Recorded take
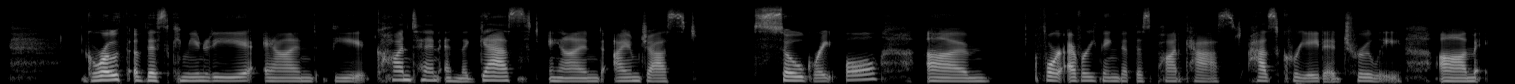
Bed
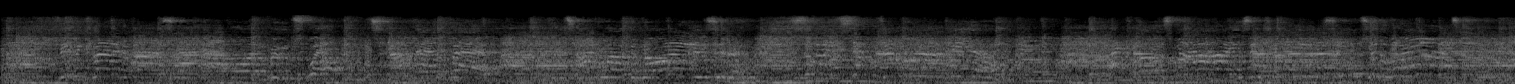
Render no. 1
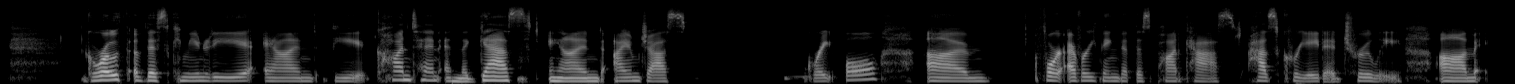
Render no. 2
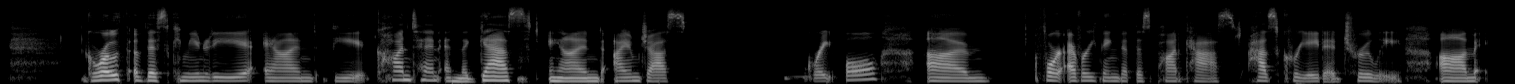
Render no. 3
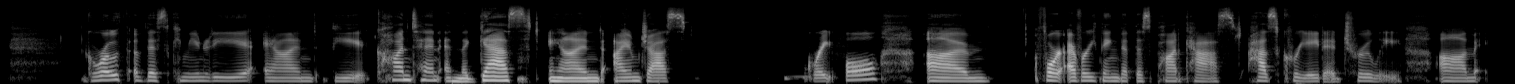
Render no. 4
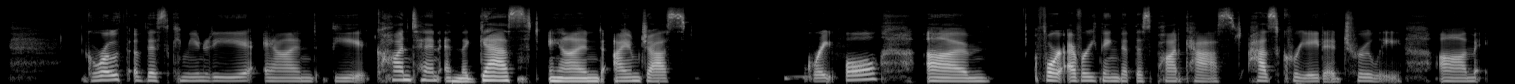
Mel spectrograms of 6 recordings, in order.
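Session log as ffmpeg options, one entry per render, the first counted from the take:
-filter_complex "[0:a]asettb=1/sr,asplit=3[a][b][c];[a]atrim=end=4.524[d];[b]atrim=start=4.52:end=6.18,asetpts=PTS-STARTPTS,afade=t=in:d=0.004:c=qsin,afade=t=out:st=1.656:d=0.004:c=qsin,lowshelf=f=380:g=9.5[e];[c]atrim=start=6.176[f];[d][e]acrossfade=d=0.004:c1=hsin:c2=qsin[g];[g][f]acrossfade=d=0.004:c1=qsin:c2=hsin,asplit=3[h][i][j];[h]afade=t=out:st=6.9:d=0.02[k];[i]asuperpass=centerf=290:order=12:qfactor=4.3,afade=t=in:st=6.9:d=0.02,afade=t=out:st=8.04:d=0.02[l];[j]afade=t=in:st=8.04:d=0.02[m];[k][l][m]amix=inputs=3:normalize=0"
-filter_complex "[0:a]asettb=1/sr,asplit=3[a][b][c];[a]atrim=end=6.594[d];[b]atrim=start=6.59:end=8.27,asetpts=PTS-STARTPTS,afade=t=in:d=0.004:c=qsin,afade=t=out:st=1.676:d=0.004:c=qsin,highpass=200[e];[c]atrim=start=8.266[f];[d][e]acrossfade=d=0.004:c1=hsin:c2=qsin[g];[g][f]acrossfade=d=0.004:c1=qsin:c2=hsin"
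-af "dynaudnorm=f=680:g=9:m=11.5dB"
-af "volume=2dB,alimiter=limit=-3dB:level=0:latency=1"

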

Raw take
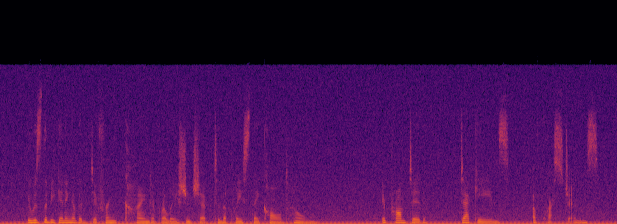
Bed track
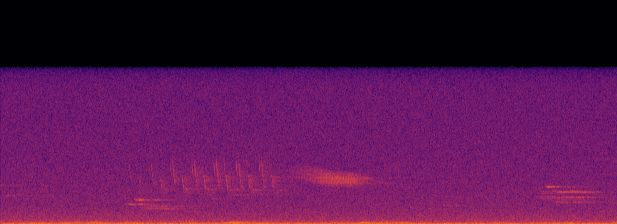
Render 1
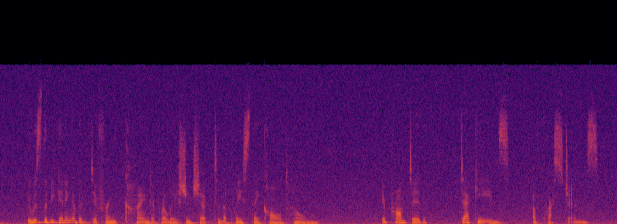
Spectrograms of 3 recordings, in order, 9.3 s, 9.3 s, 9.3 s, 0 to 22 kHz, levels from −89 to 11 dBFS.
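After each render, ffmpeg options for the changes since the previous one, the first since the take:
-af "bandreject=f=50:t=h:w=4,bandreject=f=100:t=h:w=4,bandreject=f=150:t=h:w=4,bandreject=f=200:t=h:w=4,bandreject=f=250:t=h:w=4"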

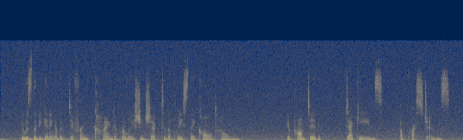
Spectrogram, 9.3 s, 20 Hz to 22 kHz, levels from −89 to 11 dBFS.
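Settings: -af "afftdn=nr=7:nf=-42"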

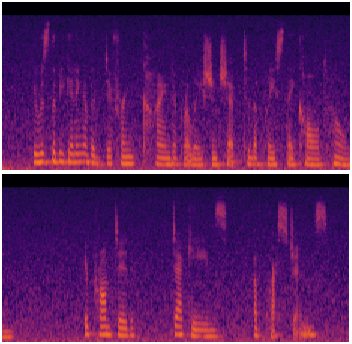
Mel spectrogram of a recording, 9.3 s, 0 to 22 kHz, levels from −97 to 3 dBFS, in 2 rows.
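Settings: -af "volume=-6.5dB"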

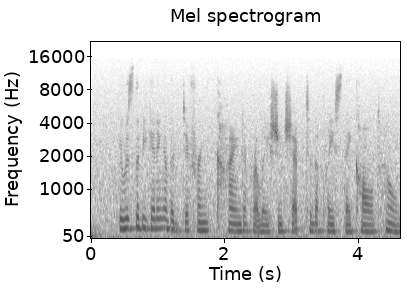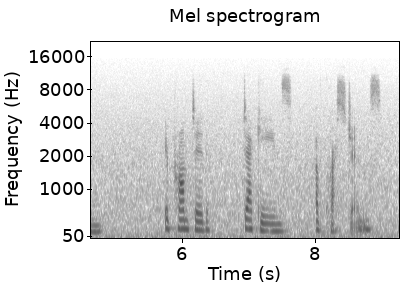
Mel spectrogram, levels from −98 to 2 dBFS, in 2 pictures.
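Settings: -af "lowpass=f=3k:p=1,lowshelf=f=490:g=-5.5"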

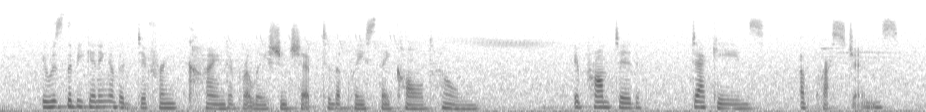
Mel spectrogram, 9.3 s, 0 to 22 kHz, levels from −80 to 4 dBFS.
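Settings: -filter_complex "[1:a]volume=-29dB[a];[0:a][a]amix=inputs=2:normalize=0"

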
